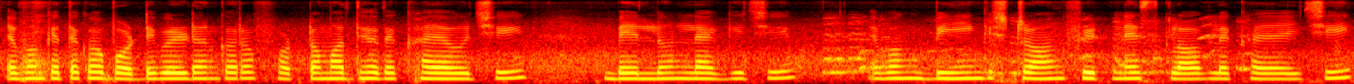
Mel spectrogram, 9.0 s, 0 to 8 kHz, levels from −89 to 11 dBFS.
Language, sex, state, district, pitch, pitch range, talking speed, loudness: Odia, female, Odisha, Nuapada, 205 Hz, 200-215 Hz, 105 wpm, -16 LUFS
